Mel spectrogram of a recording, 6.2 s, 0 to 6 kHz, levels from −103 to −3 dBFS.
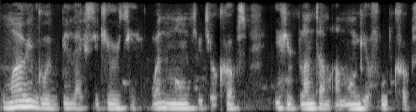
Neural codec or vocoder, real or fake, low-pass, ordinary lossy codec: codec, 16 kHz, 4 kbps, X-Codec, HuBERT features, trained on balanced general audio; fake; 5.4 kHz; none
